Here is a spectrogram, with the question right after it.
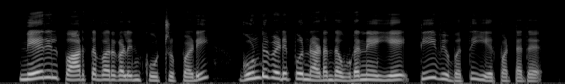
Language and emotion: Tamil, neutral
